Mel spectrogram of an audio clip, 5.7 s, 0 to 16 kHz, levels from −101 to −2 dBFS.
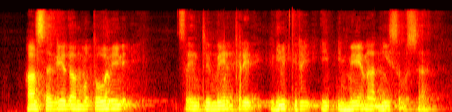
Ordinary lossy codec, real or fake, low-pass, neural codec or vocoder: AAC, 48 kbps; fake; 10.8 kHz; codec, 24 kHz, 1.5 kbps, HILCodec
